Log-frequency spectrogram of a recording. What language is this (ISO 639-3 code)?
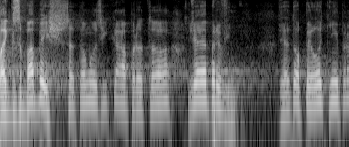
ces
